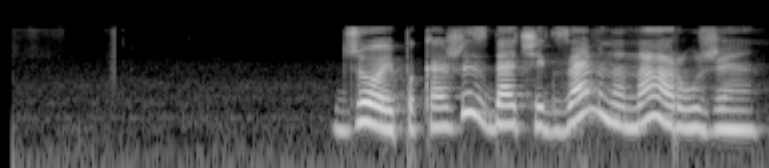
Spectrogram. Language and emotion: Russian, positive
